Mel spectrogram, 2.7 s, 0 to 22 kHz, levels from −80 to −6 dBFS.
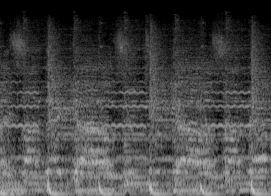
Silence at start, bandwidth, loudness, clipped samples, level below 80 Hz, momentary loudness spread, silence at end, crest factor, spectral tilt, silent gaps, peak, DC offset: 0 s; 17.5 kHz; -31 LUFS; under 0.1%; -40 dBFS; 2 LU; 0 s; 16 dB; -4.5 dB/octave; none; -16 dBFS; under 0.1%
